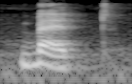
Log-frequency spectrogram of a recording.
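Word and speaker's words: Beyt: Now Khadir Bet, B-E-Y-T, it is pronounced as Bet.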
